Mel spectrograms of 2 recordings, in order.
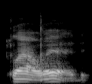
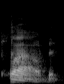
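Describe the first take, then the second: First: The word is said with two syllables. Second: The word is said with one syllable. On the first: The speaker calls it wrong. "It's not plowed" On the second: The speaker calls it right. "it's just one also"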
